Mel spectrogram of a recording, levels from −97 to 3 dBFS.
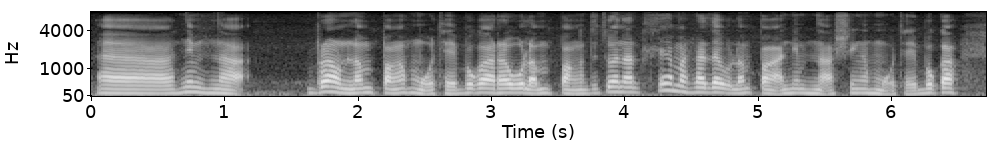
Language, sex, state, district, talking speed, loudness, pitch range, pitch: Mizo, male, Mizoram, Aizawl, 230 wpm, -15 LUFS, 130-155 Hz, 145 Hz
